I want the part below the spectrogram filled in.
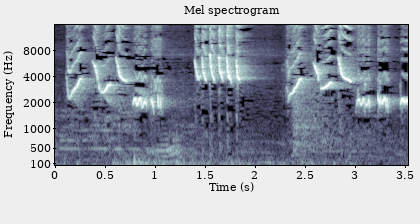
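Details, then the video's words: Oriental magpie-robin after one molt, delivering 'tembakan' phrases: rising whistled sweeps, a clipped high rattle, then steady lower whistled notes, in three quick bursts. "Tembakan Kacer Super Pedas Baru 1 Kali Ganti Jubah"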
